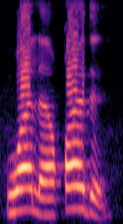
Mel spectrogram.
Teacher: دال ساکن پہ قلقلہ ہوگا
